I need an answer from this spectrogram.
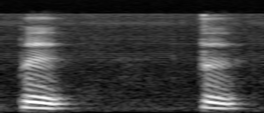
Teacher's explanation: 두 입술 사이에서 나는 소리 브. 여기가 자음이 소리 나는 위치예요. · 두 입술에서 막힙니다. 입술이 붙어 떨어지죠.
